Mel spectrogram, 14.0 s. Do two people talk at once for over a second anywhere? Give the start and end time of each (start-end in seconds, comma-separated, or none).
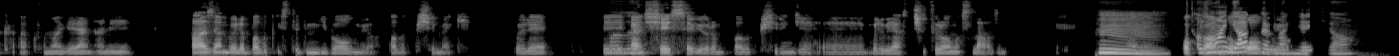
11.3-12.9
